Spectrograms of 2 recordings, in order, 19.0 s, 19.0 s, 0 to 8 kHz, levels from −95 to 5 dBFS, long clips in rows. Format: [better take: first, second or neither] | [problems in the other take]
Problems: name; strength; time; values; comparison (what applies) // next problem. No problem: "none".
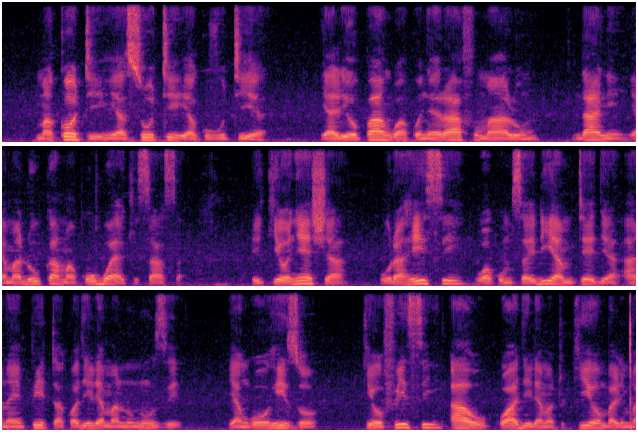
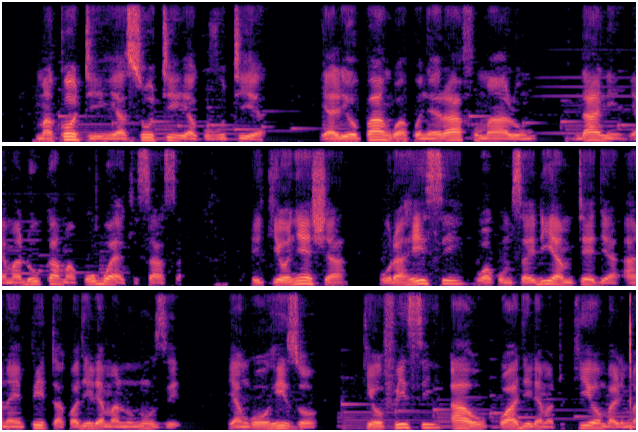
first | noise reduction (classical method spectral subtraction)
